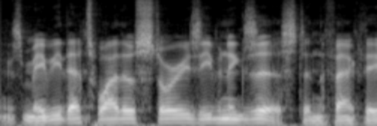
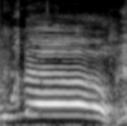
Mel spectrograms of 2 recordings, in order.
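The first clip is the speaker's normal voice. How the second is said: high laughing shout; mock scream; 7 dB louder than usual. Gnome hunter tied down, screaming in mock terror.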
